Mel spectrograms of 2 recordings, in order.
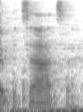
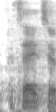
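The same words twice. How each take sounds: First: "potato" with a long AH vowel; po-TAH-to. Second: "Potato" with a long AY vowel; po-TAY-to. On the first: Player testing the odd form, "potato" as puh-TAH-to. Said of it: "Who says potato?". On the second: Player testing the usual form, "Potato" as puh-TAY-to. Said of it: "like, potato, potato". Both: Shown as a demonstration.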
